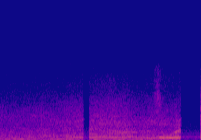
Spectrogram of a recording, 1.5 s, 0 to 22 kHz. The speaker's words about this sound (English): We've got a car coming back into the pits, and it is the 37. Once again, I was talking to the team owner, Mario Benuto. He informed me it's a brake issue, and this is not a track where you are okay to have any kind of a brake issue.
